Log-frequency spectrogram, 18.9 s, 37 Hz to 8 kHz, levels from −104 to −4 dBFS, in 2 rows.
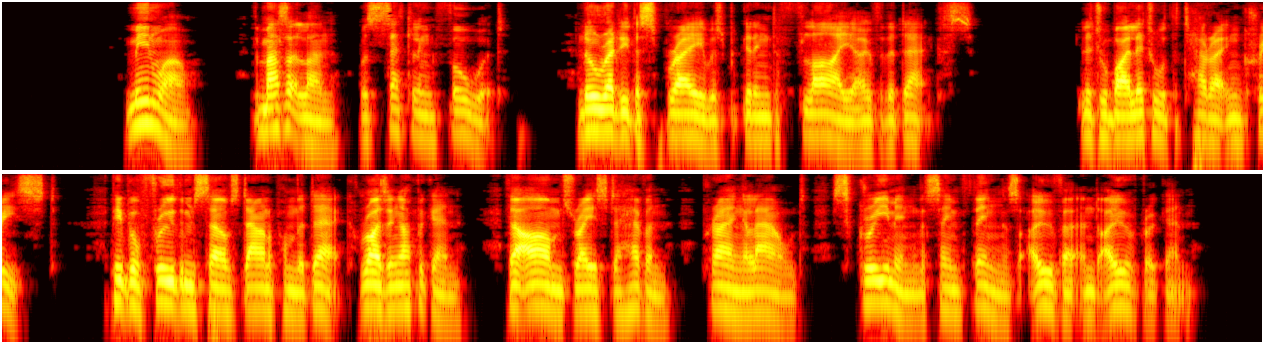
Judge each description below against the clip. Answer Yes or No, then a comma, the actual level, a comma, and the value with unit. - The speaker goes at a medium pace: Yes, average, 150 wpm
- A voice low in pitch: Yes, low, 110 Hz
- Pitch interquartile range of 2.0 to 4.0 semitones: Yes, average, 3.2 semitones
